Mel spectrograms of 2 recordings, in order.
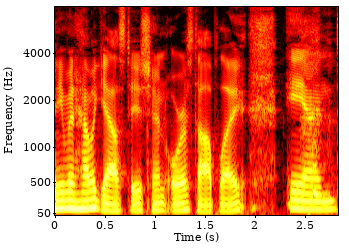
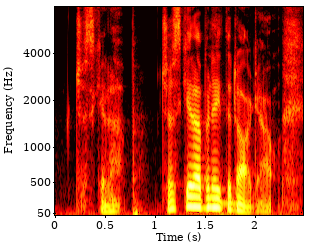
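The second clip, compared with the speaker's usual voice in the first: sneaky, sneaking little voice. Speaker retelling her six-thirty reluctance, voicing the little voice behind her, sneaky little voice. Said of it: "this sneaking little voice behind me goes".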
